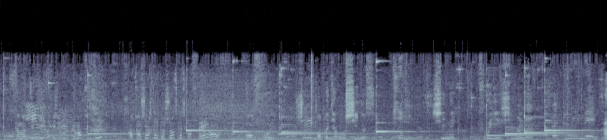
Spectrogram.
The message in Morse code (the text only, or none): none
